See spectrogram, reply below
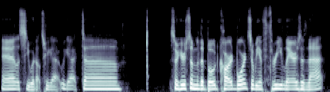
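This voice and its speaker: Guy doing a laid-back tutorial walkthrough, slightly high voice, thinking out loud, really dry close recording. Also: fairly even intonation, moderate pace, clear, resonant tone, no echo. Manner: informal, loose, thinking aloud. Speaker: sound designer giving a tutorial. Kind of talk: casual screen-share tutorial walkthrough.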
